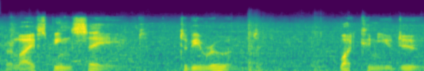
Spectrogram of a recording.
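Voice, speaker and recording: In the manner of a 1950s radio drama, a male narrator and announcer tells a story dramatically and deliberately, addressing the listener as "you." His voice rumbles low with lively intonation, over a noisy background.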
